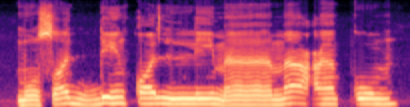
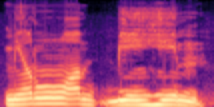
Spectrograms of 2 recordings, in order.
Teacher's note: Hukumnya itu dimasukkan dan tidak berdengung. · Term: idgham bila gunnah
